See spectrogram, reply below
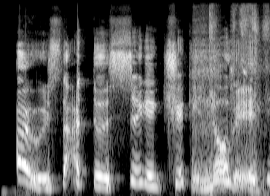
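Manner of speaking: very high, loud, awful fake British accent. Asked how Nav said it, repeat his question in a bad British accent imitating Nav. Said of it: "That was maybe the worst British accent I've ever heard".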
